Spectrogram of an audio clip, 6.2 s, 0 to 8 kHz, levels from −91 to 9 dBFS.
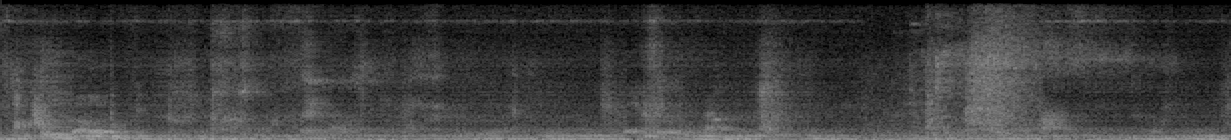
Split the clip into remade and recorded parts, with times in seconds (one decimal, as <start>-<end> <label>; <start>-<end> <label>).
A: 0.0-4.3 remade; 4.3-5.2 recorded; 5.2-6.2 remade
